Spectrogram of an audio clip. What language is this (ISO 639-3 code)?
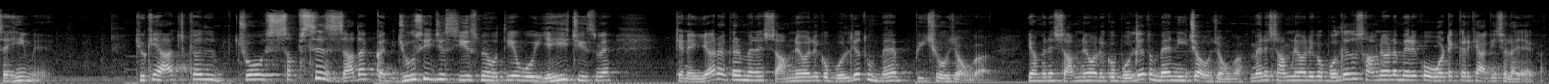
hin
